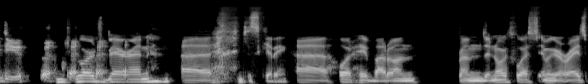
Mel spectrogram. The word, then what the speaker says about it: Jorge Baron: George Baron. I mean, I know how to pronounce it. I speak Spanish, but I know you do. George Baron. Just kidding. Jorge Baron from the Northwest Immigrant Rights Project.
